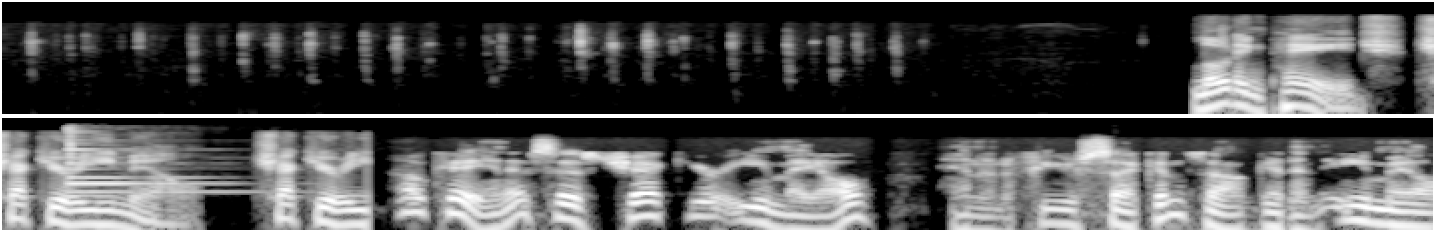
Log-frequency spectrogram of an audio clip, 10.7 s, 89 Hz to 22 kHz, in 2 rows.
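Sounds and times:
typing an email address on a computer keyboard: 0.0s - 3.5s
speech: 4.5s - 10.7s.

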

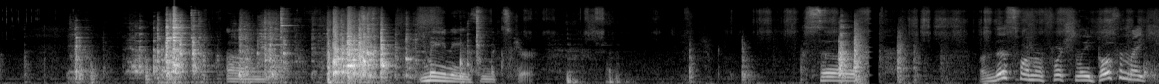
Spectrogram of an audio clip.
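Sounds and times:
ceramic mixing bowl being taken out and set down among dishes: 0.7s - 5.0s
speech: 2.3s - 2.7s, 4.2s - 6.2s, 8.2s - 8.8s, 9.8s - 11.5s.

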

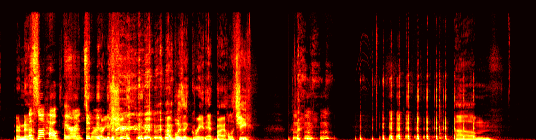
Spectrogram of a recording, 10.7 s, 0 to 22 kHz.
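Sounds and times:
speech: 0.3s - 5.1s, 5.8s - 6.7s, 7.8s - 8.1s, 9.1s - 9.9s
laughter: 1.3s - 5.0s, 5.8s - 9.8s
people coughing: 1.9s - 5.0s, 5.8s - 6.7s, 7.8s - 9.8s.

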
